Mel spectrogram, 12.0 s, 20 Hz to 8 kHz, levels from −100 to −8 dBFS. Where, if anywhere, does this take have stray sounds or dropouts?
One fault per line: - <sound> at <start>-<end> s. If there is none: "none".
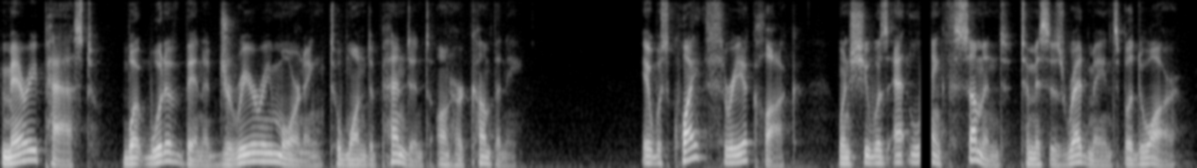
- dropout at 9.2-9.3 s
